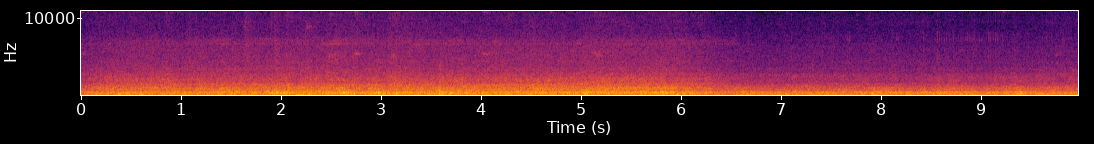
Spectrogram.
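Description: Steady rumble and rush of a moving passenger train, heard from inside the carriage as it runs along the rails. It swells for a few seconds, then eases slightly about six seconds in.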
